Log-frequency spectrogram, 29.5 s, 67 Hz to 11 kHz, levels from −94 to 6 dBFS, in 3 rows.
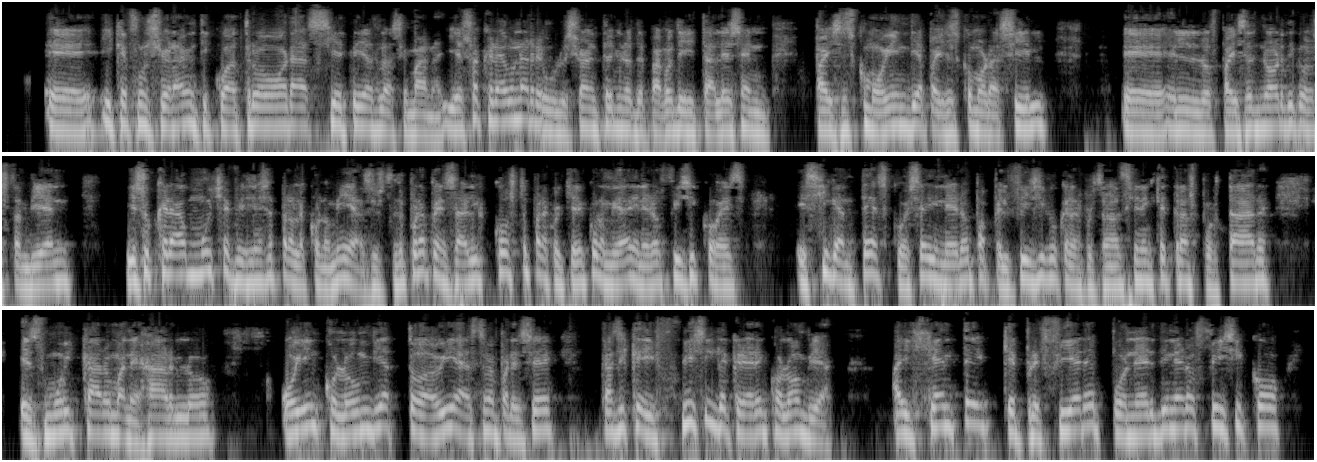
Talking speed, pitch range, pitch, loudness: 190 wpm, 135-175 Hz, 155 Hz, -25 LUFS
